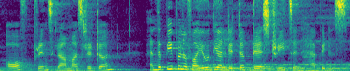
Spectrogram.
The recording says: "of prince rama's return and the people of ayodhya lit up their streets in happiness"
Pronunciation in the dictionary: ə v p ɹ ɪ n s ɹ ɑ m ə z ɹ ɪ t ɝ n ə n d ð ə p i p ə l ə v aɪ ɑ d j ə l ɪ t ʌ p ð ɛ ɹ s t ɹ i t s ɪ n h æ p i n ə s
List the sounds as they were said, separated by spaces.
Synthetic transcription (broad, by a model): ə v p ɹ ɪ n s ɹ ɑ m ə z ɹ ɪ t ɝ n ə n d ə p i p ə l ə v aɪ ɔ d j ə l ɪ t ʌ p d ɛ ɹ s t ɹ i t s ɪ n h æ p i n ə s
